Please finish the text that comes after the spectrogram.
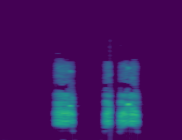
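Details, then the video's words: Harsh, scratchy call of a black francolin: a long rasping note, a short pause, then a quick clipped note leading straight into another drawn-out grating burst. "Teetar Ki Awaz Black Teetar Awaz Titar awaz"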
